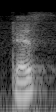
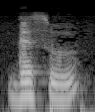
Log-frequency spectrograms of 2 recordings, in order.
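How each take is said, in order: First: The final u vowel is left silent. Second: The final u vowel is clearly pronounced. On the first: The speaker calls it right. "but as des" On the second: The speaker calls it wrong. "We don't pronounce these words as desu"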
